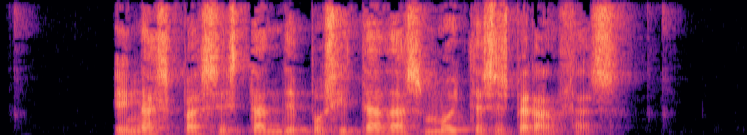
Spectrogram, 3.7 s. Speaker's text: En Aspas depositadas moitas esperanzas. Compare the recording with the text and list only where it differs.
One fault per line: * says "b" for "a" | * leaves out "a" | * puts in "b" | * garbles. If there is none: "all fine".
* puts in "están"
